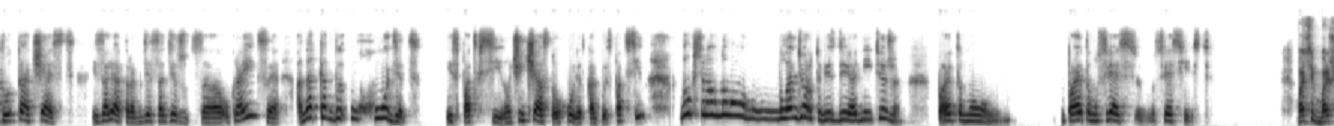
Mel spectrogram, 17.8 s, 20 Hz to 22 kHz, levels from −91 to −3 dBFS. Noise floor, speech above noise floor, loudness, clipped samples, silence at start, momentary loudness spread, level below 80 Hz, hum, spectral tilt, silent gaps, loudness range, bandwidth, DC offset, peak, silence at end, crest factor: -85 dBFS; 68 dB; -18 LUFS; under 0.1%; 0 s; 14 LU; -74 dBFS; none; -4.5 dB/octave; none; 3 LU; 12.5 kHz; under 0.1%; -2 dBFS; 0 s; 16 dB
